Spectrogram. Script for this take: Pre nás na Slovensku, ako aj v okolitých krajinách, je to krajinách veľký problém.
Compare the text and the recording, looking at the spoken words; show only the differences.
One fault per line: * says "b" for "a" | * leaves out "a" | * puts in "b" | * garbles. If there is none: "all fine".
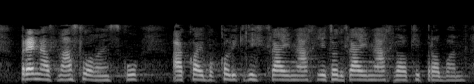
all fine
